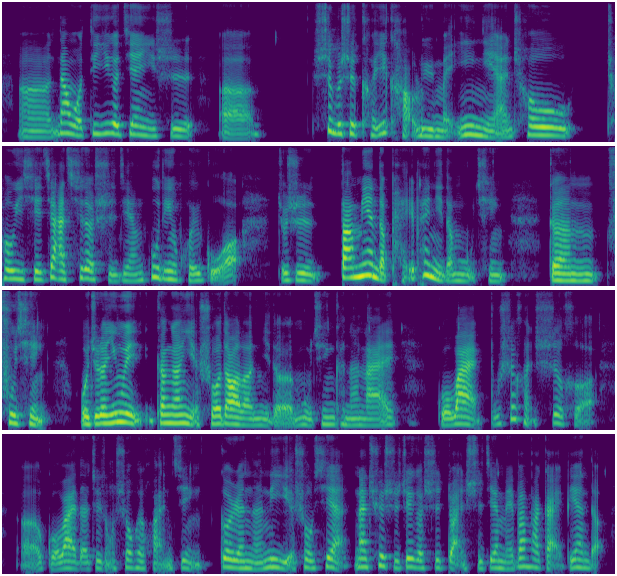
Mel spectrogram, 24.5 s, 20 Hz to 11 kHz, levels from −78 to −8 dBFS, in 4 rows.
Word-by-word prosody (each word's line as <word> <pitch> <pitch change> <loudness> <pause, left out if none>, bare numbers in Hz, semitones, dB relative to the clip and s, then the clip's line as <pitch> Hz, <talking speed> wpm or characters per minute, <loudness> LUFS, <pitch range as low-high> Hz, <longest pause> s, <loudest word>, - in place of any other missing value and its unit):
呃， 145 -2 -4
那 235 -1 +3
我 190 -4 +1
第 225 +4 -5
1 235 - -2
个 220 -2 +4
建 210 -3 -2
议 170 - -5
是， 170 -1 -5 0.2
呃， 110 - -4 0.6
是 290 - -2
不 225 -3 +2
是 225 0 0
可 190 -3 -7
以 220 +6 -1
考 - - -4
虑 170 0 0
每 150 - -4
1 200 +2 0
年 160 -3 -1
抽 190 - +2 0.3
抽 200 -2 0
一 190 - -1
些 185 -1 -1
假 195 +2 +3
期 190 +4 -5
的 205 -3 +2
时 175 -6 -7
间 155 +2 -6
固 240 +4 +1
定 190 -3 0
回 160 -2 -3
国， 160 - -2 0.4
就 170 - -2
是 165 -2 -1 0.2
当 225 0 +9
面 265 0 +9
地 - - +4
陪 205 - -7
陪 285 +7 +2
你 220 -11 +4
的 - - -2
母 150 -1 -4
亲 145 -2 -6 0.4
跟 155 -2 +3
父 200 - +1
亲。 180 -2 -1 0.3
我 - - +3
觉 175 - +3
得 190 - +9
因 205 +3 +7
为 205 -3 +6
刚 195 -3 +4
刚 190 0 +6
也 180 - +1
说 180 0 +3
到 175 -2 +8
了， 150 -1 +1
你 145 -1 -4
的 - - -3
母 150 0 -5
亲 165 +2 -5
可 165 - -8
能 150 0 -3
来 145 +3 -1 0.4
国 150 - 0
外 175 -2 +4
不 165 - -11
是 195 +10 -5
很 285 - -6
适 195 -2 -5
合， - - -9 0.3
呃， - - -8
国 135 0 -5
外 165 0 +2
的 150 - -5
这 165 - -6
种 165 - -10
社 175 +2 -5
会 175 -2 -5
环 - - -7
境， 240 +9 -8
个 195 -2 +2
人 170 -1 +1
能 150 +4 -4
力 190 -3 0
也 - - -2
受 180 -3 -4
限， 185 +2 -2
那 195 0 +2
确 220 +3 -2
实 170 -6 -6
这 200 +3 +1
个 175 -2 -2
是 175 +1 -7
短 170 - -3
时 160 - -7
间 175 +2 -3
没 155 -1 -5
办 205 0 -1
法 185 - -1
改 175 - -3
变 180 0 -3
的。 - - -7
175 Hz, 250 characters per minute, -25 LUFS, 160-195 Hz, 0.6 s, 当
